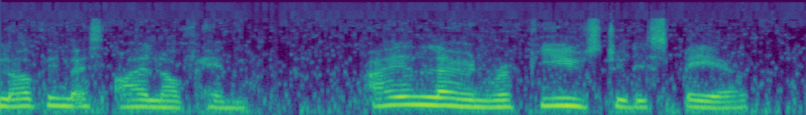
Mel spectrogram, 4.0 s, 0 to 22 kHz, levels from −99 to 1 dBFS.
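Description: Right from the start and all the way through, the noise reduction has been pushed too hard. It's suppressing individual frequency bands whenever they sit near its noise estimate, and the quieter parts of the speech go down with them. The background drops and breaks up into little twinkly specks. That's overdone noise removal.

At about 1.25 s, running to about 1.31 s, there's a lost packet rebuilt from error correction. Some audio went missing, but the next packet carried a low-bitrate backup copy, so the decoder played that instead and there's no gap. You hear roughly 40 ms that turns grainier and noisier than the surrounding speech, which fits a couple of lost packets being patched from their backups.

Right after that, from about 1.33 s to 1.48 s, comes a short concealed packet loss. About 20 ms never arrived in time, and the receiver filled the hole by extending the preceding sound, then blended back into the real signal. 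It comes out as a brief smear rather than a dropout, and the fill seems to stretch things by roughly ten milliseconds. Overlapping it, from about 1.37 s to 1.41 s, there's a second short concealed packet loss. Another 20 ms or so is missing and papered over the same way, adding a bit more wobble in that same stretch.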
